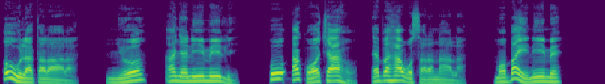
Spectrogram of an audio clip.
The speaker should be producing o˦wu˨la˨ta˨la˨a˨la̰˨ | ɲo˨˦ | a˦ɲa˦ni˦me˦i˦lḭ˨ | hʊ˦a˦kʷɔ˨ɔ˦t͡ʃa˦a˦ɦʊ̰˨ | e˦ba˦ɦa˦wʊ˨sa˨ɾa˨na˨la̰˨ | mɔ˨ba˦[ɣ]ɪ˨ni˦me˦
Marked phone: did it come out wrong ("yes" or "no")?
no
